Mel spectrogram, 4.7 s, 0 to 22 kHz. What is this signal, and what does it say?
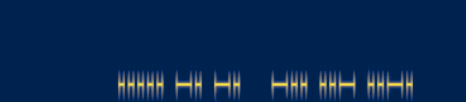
Morse code, heard as a keyed tone, about 25 wpm, 700 Hz. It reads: 5NN DUF
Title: Ontario QSO Party Exchange 25wpm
